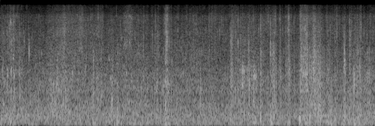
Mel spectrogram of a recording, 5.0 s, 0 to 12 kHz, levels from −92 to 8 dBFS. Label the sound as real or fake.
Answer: real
